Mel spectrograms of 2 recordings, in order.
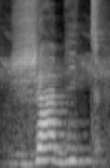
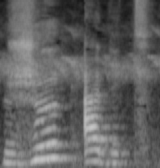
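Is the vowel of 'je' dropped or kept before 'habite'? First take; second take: dropped; kept. First: The vowel of je is dropped and linked. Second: The vowel of je is kept separately. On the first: The speaker calls it right. "c'est beaucoup plus harmonieux" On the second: The speaker calls it wrong. "que de dire je habite"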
